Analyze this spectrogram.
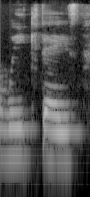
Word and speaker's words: weekday: school on these days remember that weekend and weekday have the stress on the first syllable week that's why it is underlined what day is it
